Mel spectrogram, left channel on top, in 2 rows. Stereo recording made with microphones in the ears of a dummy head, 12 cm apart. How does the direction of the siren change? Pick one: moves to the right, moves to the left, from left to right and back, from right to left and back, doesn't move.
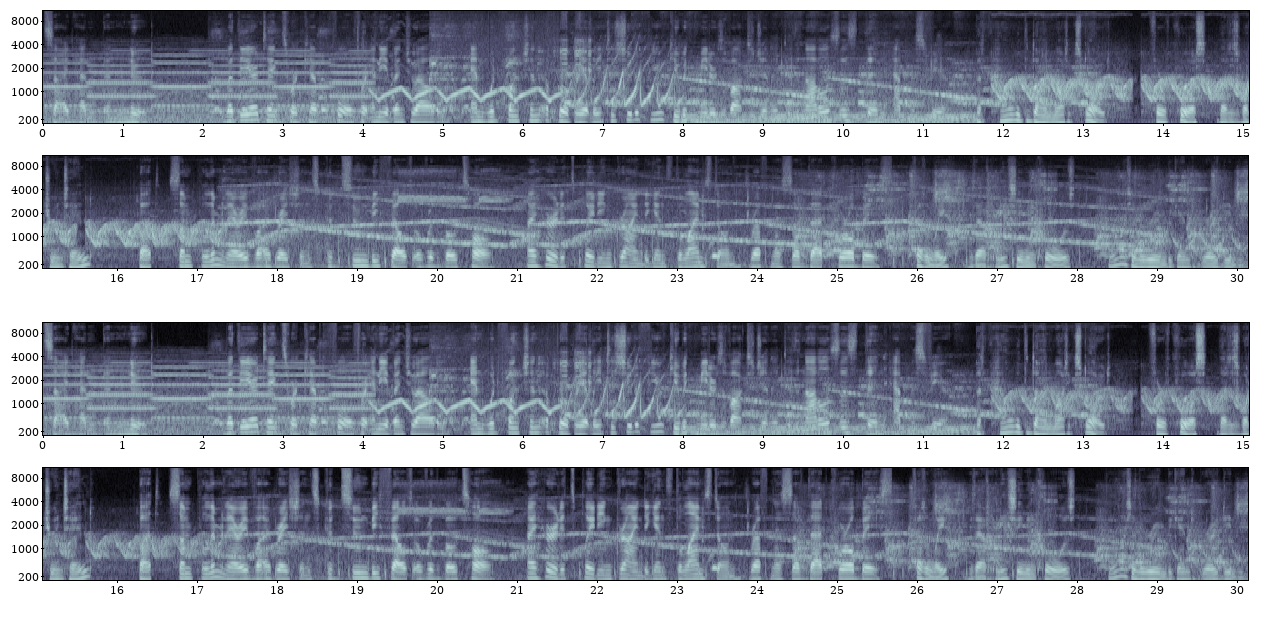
moves to the left.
